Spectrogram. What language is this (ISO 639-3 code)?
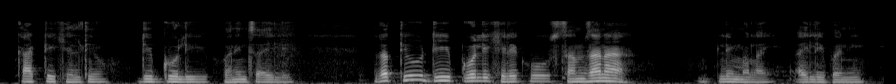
nep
